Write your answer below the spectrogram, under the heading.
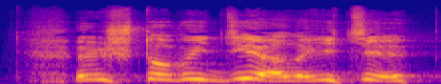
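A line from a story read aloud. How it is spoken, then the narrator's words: Screaming. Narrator (Russian): завопил Воробьянинов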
